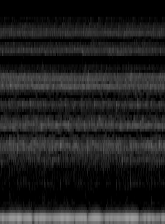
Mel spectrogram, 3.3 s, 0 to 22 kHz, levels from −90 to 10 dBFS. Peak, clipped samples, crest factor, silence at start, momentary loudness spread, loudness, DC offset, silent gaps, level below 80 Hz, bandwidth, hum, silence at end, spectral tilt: -26 dBFS; under 0.1%; 10 dB; 0 s; 4 LU; -36 LUFS; under 0.1%; none; -70 dBFS; 14.5 kHz; none; 0 s; -5 dB/octave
